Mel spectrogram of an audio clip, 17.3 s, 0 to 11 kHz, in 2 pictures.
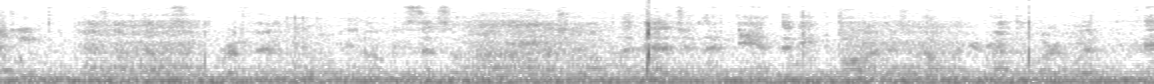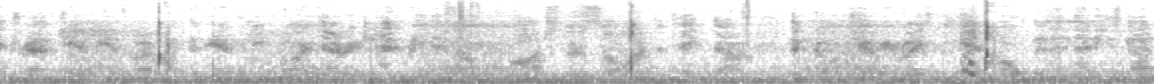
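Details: Hiccups in a 1-day-old baby: soft, short hiccup clicks at irregular gaps, four in seventeen seconds, over low room rumble.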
